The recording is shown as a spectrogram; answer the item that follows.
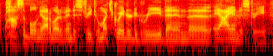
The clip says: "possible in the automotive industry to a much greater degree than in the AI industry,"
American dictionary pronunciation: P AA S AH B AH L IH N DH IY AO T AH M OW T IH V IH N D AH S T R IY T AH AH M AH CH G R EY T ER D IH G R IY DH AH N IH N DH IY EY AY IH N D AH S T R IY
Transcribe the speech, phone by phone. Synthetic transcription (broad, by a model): P AA S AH B L IH N DH IY AO T AH M OW T IH V IH N D AH S T R IY T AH AH M AH CH G R EY T ER D IH G R IY DH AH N IH N DH IY EY AY IH N D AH S T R IY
